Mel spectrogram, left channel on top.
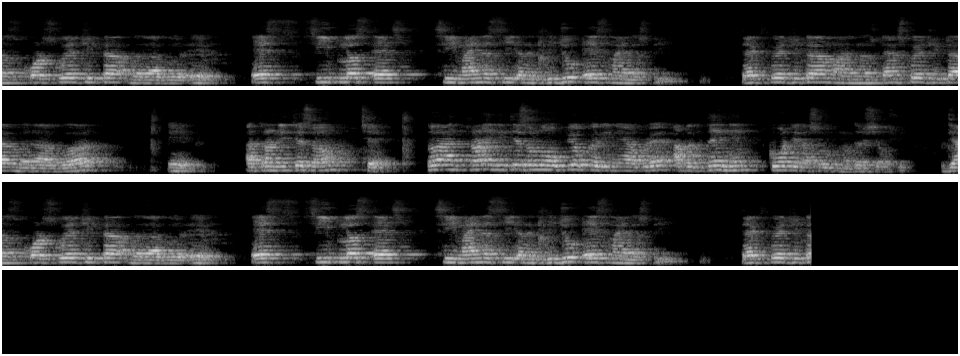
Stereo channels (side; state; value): right; drops out; at 8.1 s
